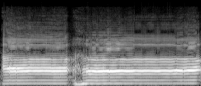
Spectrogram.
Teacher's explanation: ha a dengan ha itu kan ditenggorokkan bagian bawah harful hawa ya a ha enggak ada jeda di sininya keluar a ha jadi kalau kita pegang di sini ini enggak gerak nih a enggak ketahan beda dengan ha ya.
